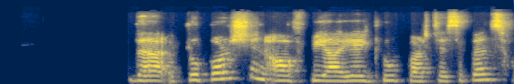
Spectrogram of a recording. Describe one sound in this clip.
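A woman speaks calmly into a microphone over an online call.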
